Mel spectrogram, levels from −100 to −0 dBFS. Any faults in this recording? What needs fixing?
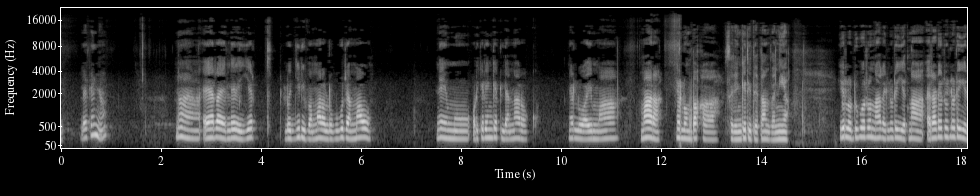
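Nothing in the recording calls for a fix. No faults turn up anywhere in the speech, so it can stay as it is.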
